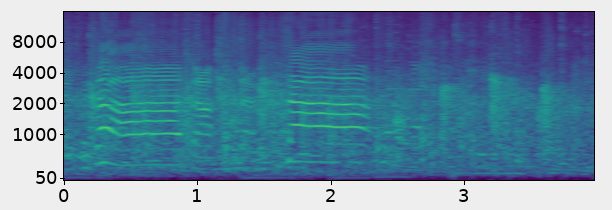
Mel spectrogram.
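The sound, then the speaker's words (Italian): Loud, steady audience applause after a joke fills the whole four seconds, with high whooping cheers or whistles rising above the clapping in a few bursts. “e con questo signori veramente un grande applausometro.”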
